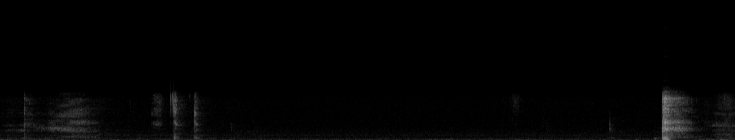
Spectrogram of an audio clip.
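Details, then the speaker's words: Hiccups, though the person says they may be going away: a few sharp, brief catches in a quiet room, the last one loud; hiccups. "and this paralyzes your diaphragm keeps it still so that it stops twitching my hiccups may have gone away because they're camera-shy but"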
